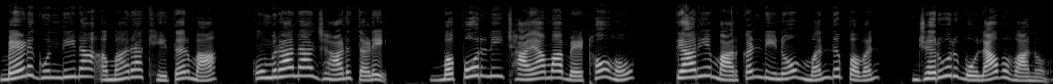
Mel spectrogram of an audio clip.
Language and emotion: Gujarati, neutral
